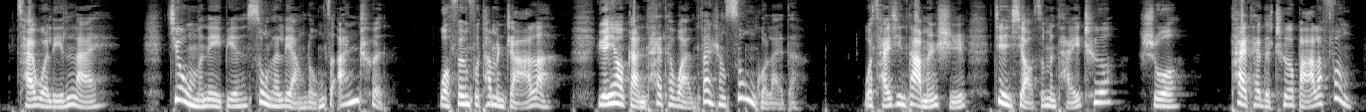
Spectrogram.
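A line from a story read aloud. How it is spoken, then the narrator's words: Sly sinister laugh. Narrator (Chinese): 想必阴笑道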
